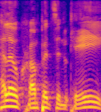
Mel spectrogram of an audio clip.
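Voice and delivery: stock jokey British accent. Greeting a guest from across the pond: mock British accent. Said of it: "one human that I meet or interact with impersonates me".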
